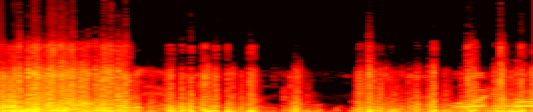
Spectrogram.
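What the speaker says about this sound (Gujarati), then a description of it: "કારણ કે હવે તો પવન આવે છે" Wind buffets a mobile phone microphone wrapped in a plastic bag outdoors at Girnar, Junagadh. Loud, rumbling gusts dip briefly, then return, with a voice talking over the roar near the end.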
